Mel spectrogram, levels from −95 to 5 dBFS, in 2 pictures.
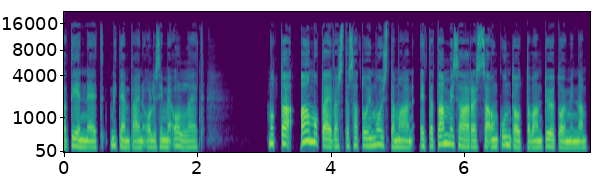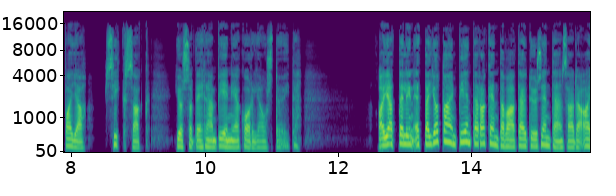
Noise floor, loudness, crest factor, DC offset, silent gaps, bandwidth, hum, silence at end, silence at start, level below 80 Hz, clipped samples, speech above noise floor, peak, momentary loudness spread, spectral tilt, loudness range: under -90 dBFS; -18 LUFS; 18 dB; under 0.1%; none; 16 kHz; none; 0 s; 0 s; -66 dBFS; under 0.1%; over 72 dB; 0 dBFS; 10 LU; -5.5 dB/octave; 6 LU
